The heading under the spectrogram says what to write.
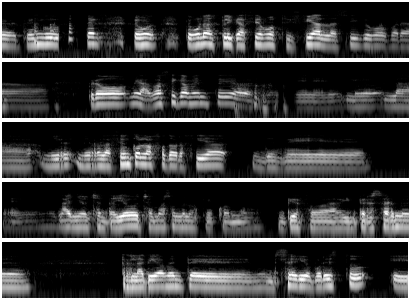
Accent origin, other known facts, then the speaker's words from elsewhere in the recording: Asturias, Spain; also born or lived in Madrid / Cádiz; now in Santiago, Chile; soy asturiano y en Madrid. Estudié en Madrid y viví también varios años en Cádiz. Entonces tengo una mezcla de acentos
